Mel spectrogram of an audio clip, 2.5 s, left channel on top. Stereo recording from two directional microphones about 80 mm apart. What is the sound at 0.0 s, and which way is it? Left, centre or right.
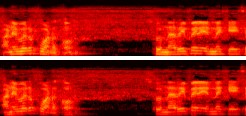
A man's voice, centre.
